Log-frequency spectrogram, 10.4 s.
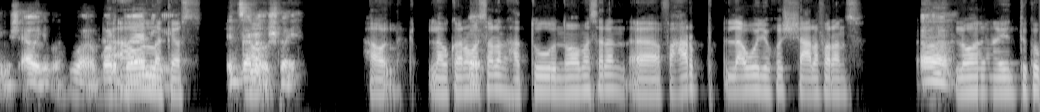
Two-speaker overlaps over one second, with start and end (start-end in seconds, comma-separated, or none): none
